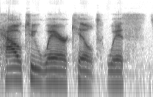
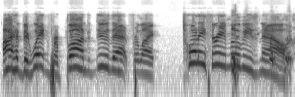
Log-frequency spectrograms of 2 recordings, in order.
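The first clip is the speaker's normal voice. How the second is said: much higher, louder gushing disbelief; excited fan; 11 semitones higher, 5 dB louder than usual. Retold or imitated. Fan raving to friends about Bond finally pushing the button, high excited gush. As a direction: squeal it like a fan finally rewarded. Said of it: "and I'm like".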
